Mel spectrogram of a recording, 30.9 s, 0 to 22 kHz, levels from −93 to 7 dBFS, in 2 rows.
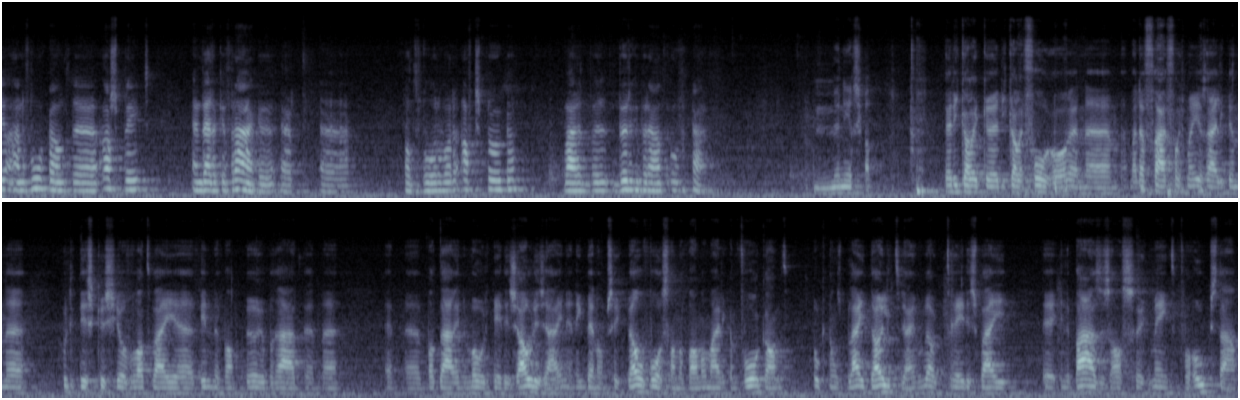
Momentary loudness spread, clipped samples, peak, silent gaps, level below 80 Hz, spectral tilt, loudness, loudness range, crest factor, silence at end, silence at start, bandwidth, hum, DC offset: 18 LU; under 0.1%; -12 dBFS; none; -48 dBFS; -6 dB/octave; -30 LUFS; 4 LU; 20 dB; 0 s; 0 s; 16 kHz; none; under 0.1%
